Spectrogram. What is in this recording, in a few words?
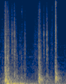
Gear Shifting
